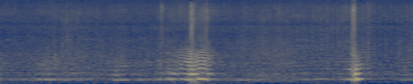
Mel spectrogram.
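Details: Honey bee hive interior: a low, even drone hums throughout, broken by two louder buzzing bursts as individual bees pass close, the second one short and sharp near the end.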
